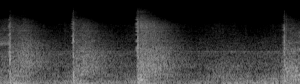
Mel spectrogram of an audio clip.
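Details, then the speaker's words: Band saw blade in the file room dropped repeatedly onto a big flat anvil, landing with single clean thuds and no rattle; the blade lies flat but tension is still a bit high, though not dangerously. "how it hits flat on that anle when she sling down the an that's good want that saw to feel light on this big flat Anil"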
